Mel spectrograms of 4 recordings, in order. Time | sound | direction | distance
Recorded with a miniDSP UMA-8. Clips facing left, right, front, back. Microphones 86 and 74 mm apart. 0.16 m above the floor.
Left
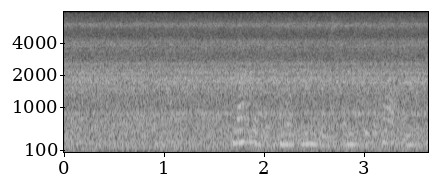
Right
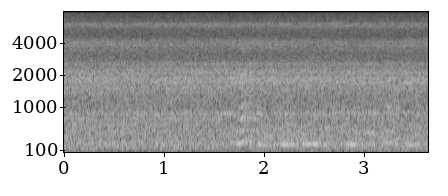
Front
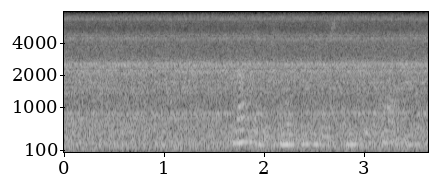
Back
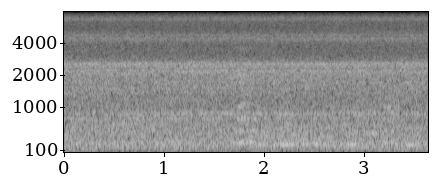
1.7 | a woman speaking | 70° left | 7 m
